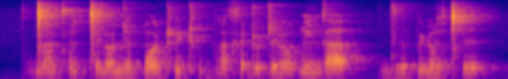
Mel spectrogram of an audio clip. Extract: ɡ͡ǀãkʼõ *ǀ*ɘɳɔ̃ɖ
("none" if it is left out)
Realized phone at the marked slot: ǀ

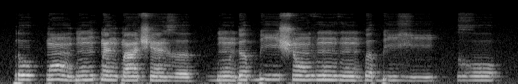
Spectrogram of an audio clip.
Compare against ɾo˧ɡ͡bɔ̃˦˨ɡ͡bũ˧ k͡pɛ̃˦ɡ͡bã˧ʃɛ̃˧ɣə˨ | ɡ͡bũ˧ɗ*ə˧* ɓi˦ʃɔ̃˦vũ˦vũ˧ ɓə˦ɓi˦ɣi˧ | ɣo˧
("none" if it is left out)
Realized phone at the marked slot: ə˦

